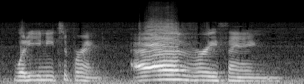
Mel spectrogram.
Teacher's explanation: we put a lot of emphasis on EV less on re and then thing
